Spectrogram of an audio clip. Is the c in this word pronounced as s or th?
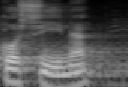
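s. The second c is pronounced as an s sound. This is how the locals say it. The speaker calls it wrong. "Por ejemplo, cocina"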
